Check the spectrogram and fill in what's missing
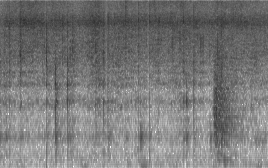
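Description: Grated ginger and curry leaves fry in a pan while being stirred: a steady, close hiss of sizzling oil broken by soft scraping strokes of the spoon, with no voices.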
